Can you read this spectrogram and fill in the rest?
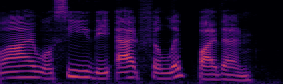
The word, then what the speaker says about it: Philippi: And actually, I'm pronouncing it because that's the way the Romans pronounced it. But in Shakespeare's scansion, if you do it, it's Philippi.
